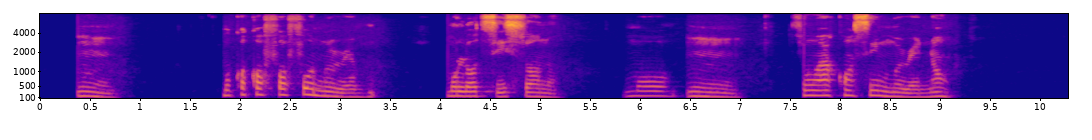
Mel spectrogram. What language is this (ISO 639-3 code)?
yor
